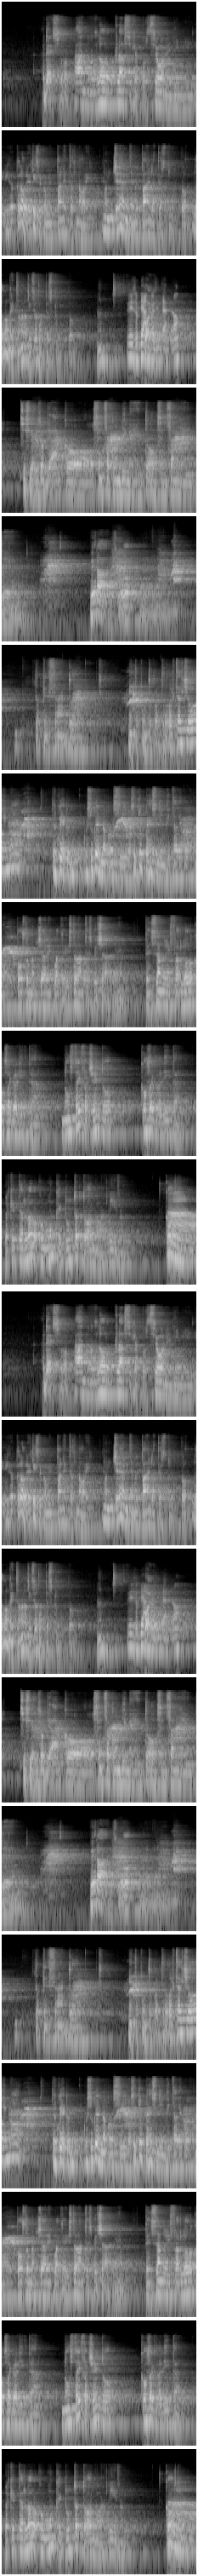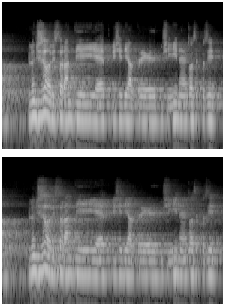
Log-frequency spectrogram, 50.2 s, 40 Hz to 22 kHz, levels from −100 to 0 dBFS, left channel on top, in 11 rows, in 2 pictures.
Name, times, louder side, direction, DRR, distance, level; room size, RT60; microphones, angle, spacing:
voice 1, 0.9-10.9 11.4-11.6 12.5-12.8 14.2-18.8 20.4-22.4 23.7-24.8 25.2-25.3 25.9-28.0 28.7-34.9 35.4-37.6 38.0-39.2 39.9-40.9 41.3-44.1 45.1-45.5, right 1 dB, 10° right, 5 dB, 0.7 m, -31 dB
voice 2, 12.1-13.3 45.1-45.8 46.3-50.0, left 3 dB, 75° left, 9 dB, 0.8 m, -30 dB
Bird vocalization bird call bird song, 14.4-15.1 16.1-16.6 17.6-18.2 19.2-19.8 20.9-21.3 21.8-22.5 23.4-23.5 24.5-24.8 25.7-26.1 26.7-26.8 27.6-28.3 30.1-30.6 31.7-32.5, left 2 dB, 40° left, 2.3 m, -34 dB
24.0 x 19.5 x 2.6 m, 2.8 s
head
